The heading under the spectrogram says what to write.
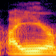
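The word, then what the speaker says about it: Aïr: You also in Niger, they have the Ayer Mountains. It's spelled like air, A-I-R, but there's two dots on the I.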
